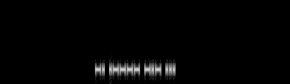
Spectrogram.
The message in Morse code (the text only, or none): N1KS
